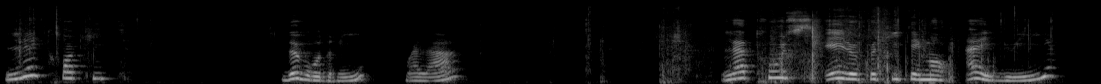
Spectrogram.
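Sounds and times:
plastic packets rustling: 0.0s - 2.9s, 5.0s - 11.0s.

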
